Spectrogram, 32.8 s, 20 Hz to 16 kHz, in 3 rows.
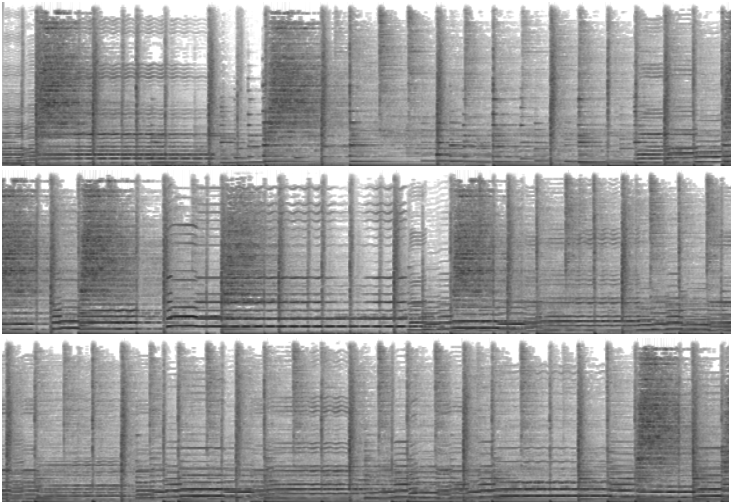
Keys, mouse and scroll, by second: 5.2 shift+click, 9.1 alt+scroll down 1, 9.3 space, 10.7-11.8 alt+scroll down 1, 13.0-13.4 alt+scroll up 1, 13.4 space, 13.9-14.3 alt+scroll up 1, 14.3 space, 15.7 ctrl+shift+a, 16.5 alt+scroll up 1, 16.7 space, 22.3 ctrl+shift+a, 22.6 alt+scroll down 1, 22.8 space, 23.4 alt+scroll up 1, 26.4 ctrl+shift+a, 26.7 alt+scroll down 1, 26.9 space, 27.8 space, 28.7 alt+scroll up 1, 31.7 ctrl+shift+a, 32.1 alt+scroll down 1, 32.3 space.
